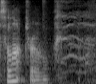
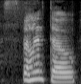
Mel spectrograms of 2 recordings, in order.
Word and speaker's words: Cilento: Just right now, Miss Tween, I can't remember exactly how you say her name, and this Arthur Cilento, not cilantro, Cilento, have just met and are talking over everything.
